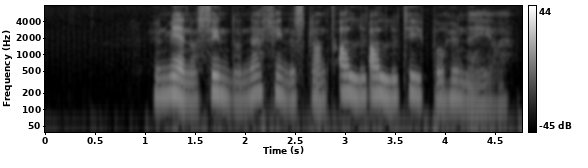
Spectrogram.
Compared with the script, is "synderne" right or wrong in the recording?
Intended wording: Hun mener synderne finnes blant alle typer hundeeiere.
right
